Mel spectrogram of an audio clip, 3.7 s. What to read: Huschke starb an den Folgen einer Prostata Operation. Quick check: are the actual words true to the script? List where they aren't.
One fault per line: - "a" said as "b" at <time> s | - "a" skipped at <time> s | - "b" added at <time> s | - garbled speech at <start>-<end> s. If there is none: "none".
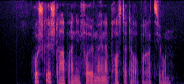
none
